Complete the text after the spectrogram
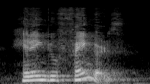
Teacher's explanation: Here T soft D between two vowels I and I.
